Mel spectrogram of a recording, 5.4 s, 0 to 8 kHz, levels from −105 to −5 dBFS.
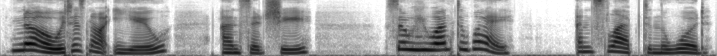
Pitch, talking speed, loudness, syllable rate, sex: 250 Hz, 180 wpm, -18 LUFS, 5.0 syllables/s, female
